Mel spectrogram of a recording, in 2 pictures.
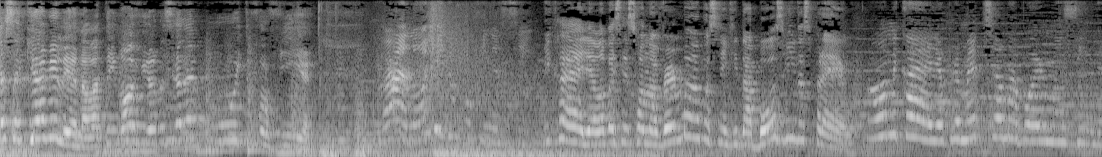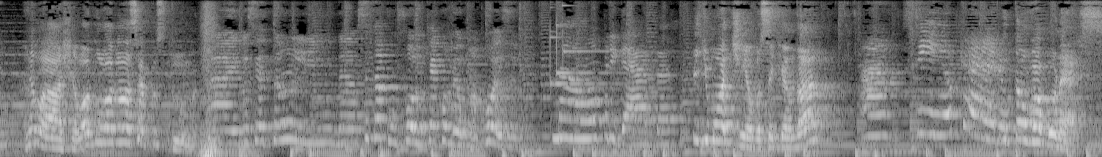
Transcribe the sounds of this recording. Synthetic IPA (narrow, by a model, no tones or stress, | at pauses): ɛsakiɐmilẽnɐɛlɐt̪ẽj̃nɔvɪɐ̃nʊzɪɛlɐɛmũj̃t̪ʊfofĩɲɐ | anɐ̃w̃aʒẽjd͡ʒ̪iũfofĩɲʊasĩmikaɛlɪɛlɐvajseɾsuɐnɔvɐiɾmɐ̃voset̪ẽj̃kɪd̪aɾbowɐzvĩnd̪ɐspɾɐɛlɐ̰omikaɛlɪewpɾomet̪ʊ̥seɾũmɐboɐiɾmɐ̃zĩɲɐ | helaʃɐlɔɡʊlɔɡʊɛlɐsɪakust̪ũmɐ̰ajvoseɛt̪ɐ̃w̃lĩnd̪ɐvoset̪akõfõmɪkɛkomeɾawɡũmɐkojzɐ | nɐ̃w̃w̃obɾiɡad̪ɐpid͡ʒimoɛt͡ʃĩɲɐvosekɛɾɐ̃nd̪aɾ | a | sĩewkɛɾʊẽt̪ɐ̃w̃vabonɛ̰s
